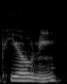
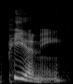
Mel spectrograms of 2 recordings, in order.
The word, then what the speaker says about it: peony: I've always said peony, but it's peony, peony. So you got to say peony. So put the emphasis on the P and not the O.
